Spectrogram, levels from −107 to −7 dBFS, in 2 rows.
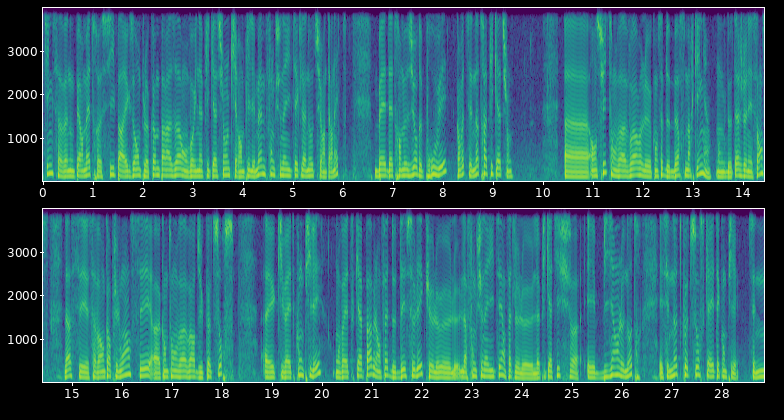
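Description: No technical fault can be heard anywhere in this audio. There is no point in the clip that calls for a closer listen.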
